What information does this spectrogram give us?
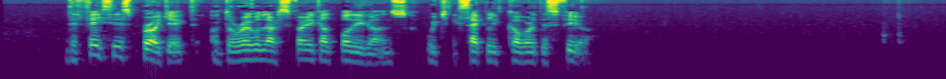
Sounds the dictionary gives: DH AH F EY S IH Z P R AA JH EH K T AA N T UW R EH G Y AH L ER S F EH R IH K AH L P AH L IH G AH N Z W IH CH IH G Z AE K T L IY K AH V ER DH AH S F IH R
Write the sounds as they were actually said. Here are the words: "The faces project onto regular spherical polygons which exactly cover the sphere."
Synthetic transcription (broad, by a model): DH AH F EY S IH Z P R AA JH EH K T AA N T UW R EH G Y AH L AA S F EH R IH K AH L P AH L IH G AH N S W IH CH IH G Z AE K T L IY K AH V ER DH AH S F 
